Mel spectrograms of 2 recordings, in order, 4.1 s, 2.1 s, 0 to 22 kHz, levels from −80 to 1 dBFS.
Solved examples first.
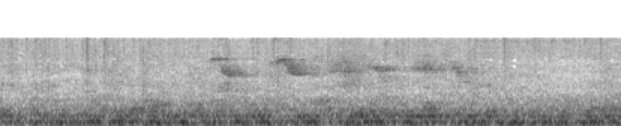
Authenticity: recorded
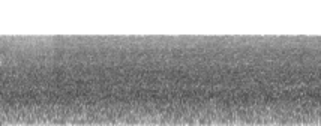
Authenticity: recorded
